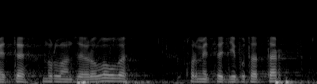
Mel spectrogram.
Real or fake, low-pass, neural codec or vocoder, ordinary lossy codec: real; 3.6 kHz; none; none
